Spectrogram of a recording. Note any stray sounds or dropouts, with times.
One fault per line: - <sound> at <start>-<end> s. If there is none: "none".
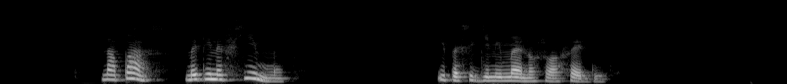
none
